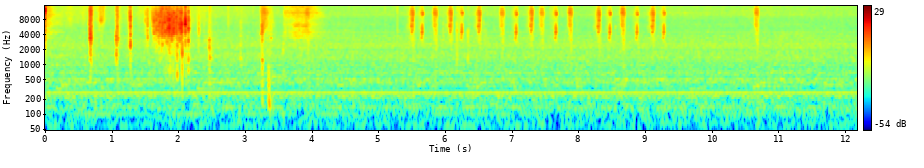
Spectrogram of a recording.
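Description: Playing cards shuffled and dealt in the video game Black Book, a riffle burst followed by a series of crisp, evenly spaced card snaps over a steady low hum.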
